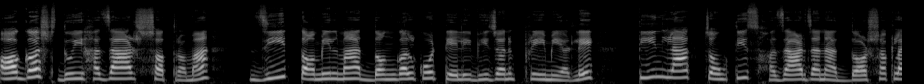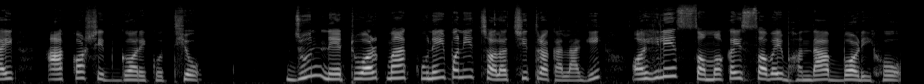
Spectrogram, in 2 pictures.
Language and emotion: Nepali, neutral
